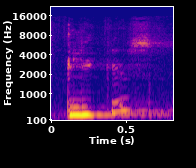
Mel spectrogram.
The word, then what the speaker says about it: cliques: ¿Cómo se dice esto? Cliques, así, hispanizado totalmente.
